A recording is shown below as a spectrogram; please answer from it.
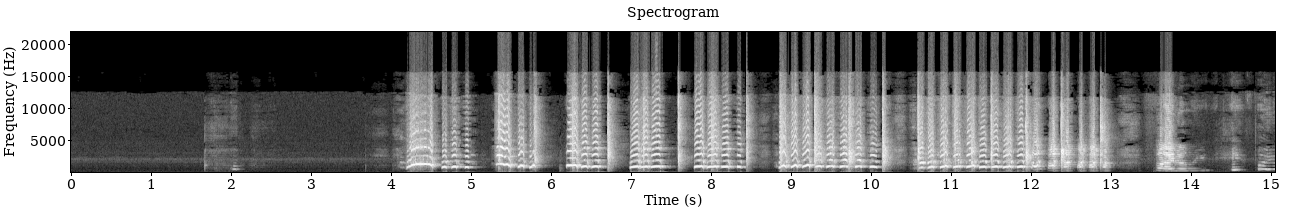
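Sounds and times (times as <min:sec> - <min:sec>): woman screaming excitedly: 0:04.1 - 0:10.2.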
